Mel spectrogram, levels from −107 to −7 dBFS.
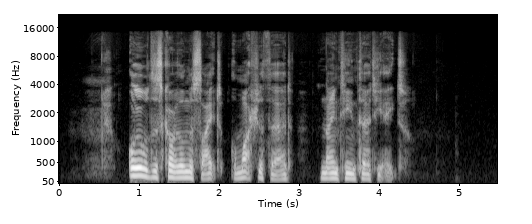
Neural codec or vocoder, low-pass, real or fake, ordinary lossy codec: none; 14.4 kHz; real; none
